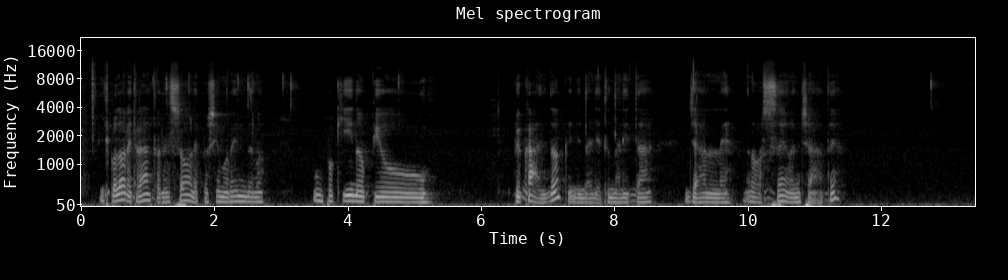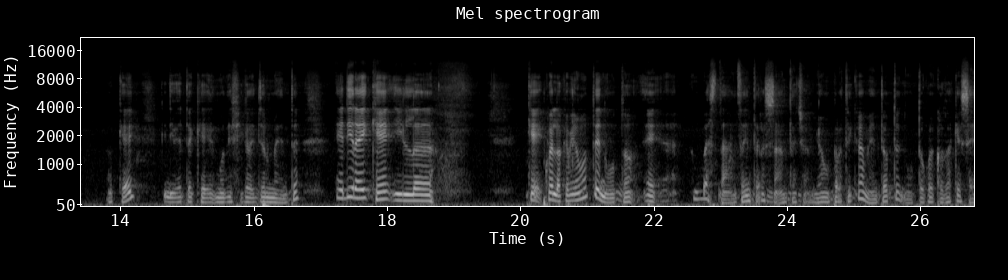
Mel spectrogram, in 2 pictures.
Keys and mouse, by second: 4.2 click, 17.2 middle click, 18.1 click, 18.4 middle click.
